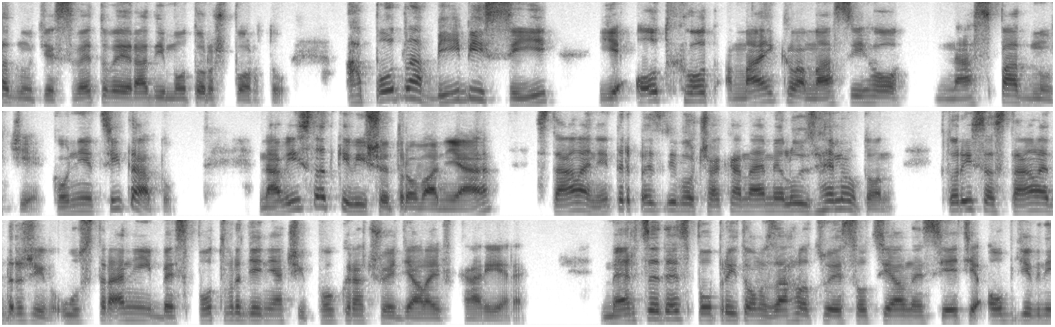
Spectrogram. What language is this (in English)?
Czech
